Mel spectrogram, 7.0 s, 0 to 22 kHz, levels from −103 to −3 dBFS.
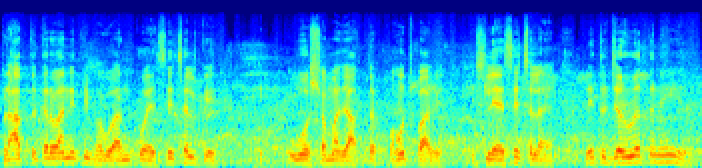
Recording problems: murmuring crowd; noticeable; throughout; 10 dB below the speech

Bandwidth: 15.5 kHz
